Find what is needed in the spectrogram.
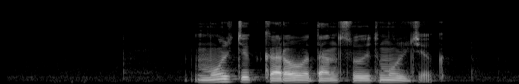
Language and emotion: Russian, neutral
